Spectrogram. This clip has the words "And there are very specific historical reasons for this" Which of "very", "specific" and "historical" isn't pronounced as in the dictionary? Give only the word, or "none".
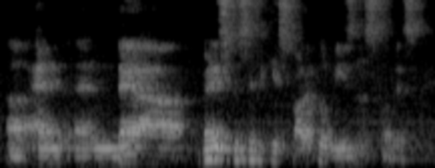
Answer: historical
